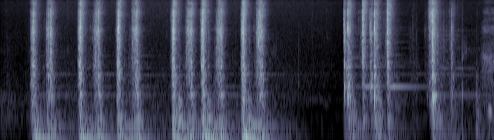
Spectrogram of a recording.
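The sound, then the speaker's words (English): A Braille writer clacks as someone types a name on it, with many sharp mechanical keystrokes in two quick bursts separated by a short pause. “You've brought your Brailler there. Can you write something on it for me? Show me how to write? I want to write my name. You're going to write your name.”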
